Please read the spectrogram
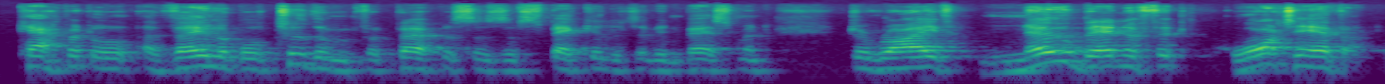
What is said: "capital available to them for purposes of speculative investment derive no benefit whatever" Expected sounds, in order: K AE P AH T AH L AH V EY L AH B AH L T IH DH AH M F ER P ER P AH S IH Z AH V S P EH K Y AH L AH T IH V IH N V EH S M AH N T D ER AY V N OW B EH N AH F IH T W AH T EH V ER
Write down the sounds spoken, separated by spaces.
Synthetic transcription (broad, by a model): K AE P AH T L AH V EY L AH B AH L T IH DH AH M F ER P ER P AH S IH Z AH V S P EH K Y L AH T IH V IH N V EH S M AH N D ER AY V N OW B EH N AH F IH T W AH T EH V ER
